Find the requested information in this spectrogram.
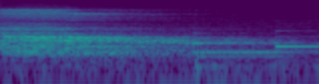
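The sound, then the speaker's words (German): A slow breath released through the open mouth during a guided meditation: a soft, airy rush that gradually fades over about a second and a half, with faint steady musical tones entering toward the end. “Und nochmal ein durch die Nase halten und aus durch den geöffneten Mund.”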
